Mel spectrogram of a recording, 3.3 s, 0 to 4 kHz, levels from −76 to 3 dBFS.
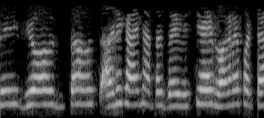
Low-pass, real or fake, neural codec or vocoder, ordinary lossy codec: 3.6 kHz; real; none; MP3, 16 kbps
